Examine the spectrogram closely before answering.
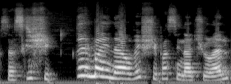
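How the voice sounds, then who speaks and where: An animated tone from a woman. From Cameroon. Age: 20s. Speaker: beauty youtuber. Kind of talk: casual Q&A vlog. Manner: chatty, animated; hesitant fillers.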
